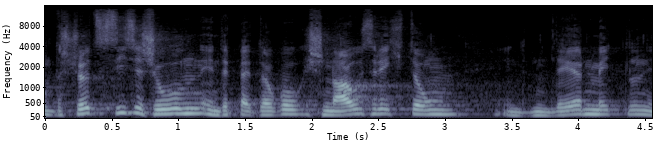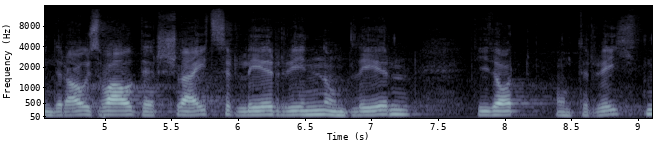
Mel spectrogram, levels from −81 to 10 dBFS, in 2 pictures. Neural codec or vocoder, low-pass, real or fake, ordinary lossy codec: none; 14.4 kHz; real; AAC, 96 kbps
